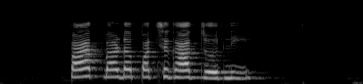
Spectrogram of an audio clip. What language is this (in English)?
Nepali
